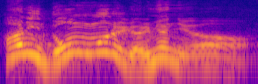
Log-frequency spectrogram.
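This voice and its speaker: A man's voice: high-pitched, unhurried. A middle-aged man preaching a sermon to his church, telling humorous family stories and acting out what his wife and children say. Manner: humorous, animated storytelling with acted family quotes. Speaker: pastor. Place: church sanctuary.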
